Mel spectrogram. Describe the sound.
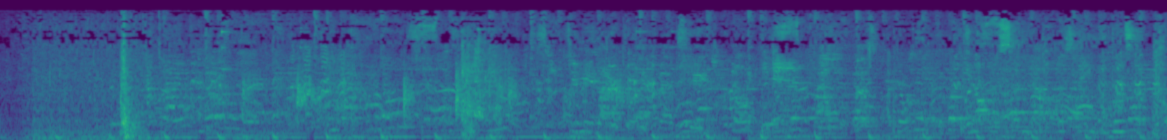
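A valet opens a car door and it thuds shut outside a large house in Beverly Hills, two sharp knocks standing out over a steady wash of crowd chatter and indistinct voices from a party in full swing.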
